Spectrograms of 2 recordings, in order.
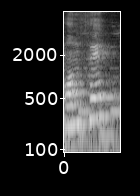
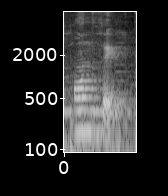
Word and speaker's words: once: 11 को बोलते हैं ओंसे, ओंसे। ठीक है, यहाँ थोड़ा सा अगर आप मेरी टंग को देखें, ओंसे, तो ये थोड़ी सी चेंज हो रही है।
